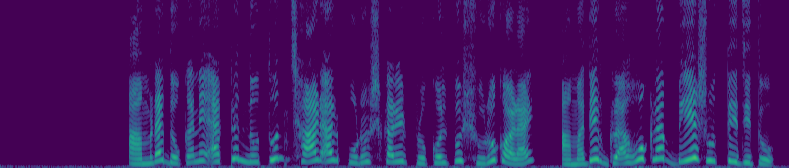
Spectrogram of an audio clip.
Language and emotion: Bengali, happy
